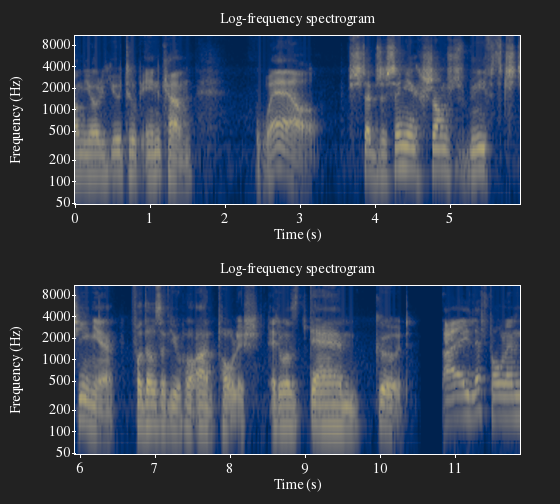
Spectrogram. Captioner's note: speaking in Polish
